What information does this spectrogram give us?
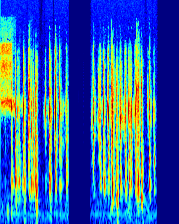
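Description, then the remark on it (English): Rapid clacking keystrokes from a mechanical computer keyboard, crisp, in two quick bursts separated by a short pause, with no voices. “Someone's typing.”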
